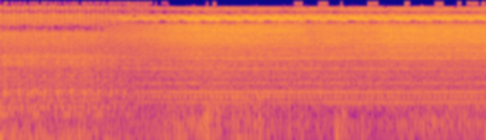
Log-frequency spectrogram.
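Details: Car engine running after the squealing drive belt was swapped for a new one. Runs evenly with a faint steady accessory whir, no chirp or squeal; normal running.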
